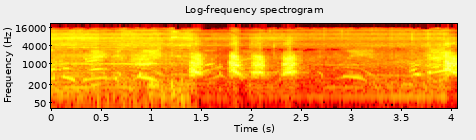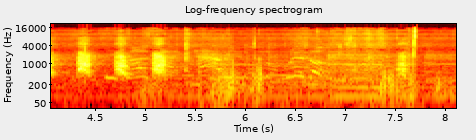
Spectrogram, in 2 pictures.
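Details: Tiger, a 22-pound Pinscher puppy aged 12 weeks, during bite work agitation on the box while wearing a micro prong collar. Sharp barks come in two quick bursts of three to four, with a person talking throughout.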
